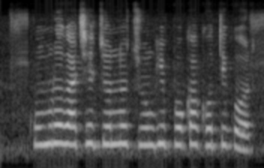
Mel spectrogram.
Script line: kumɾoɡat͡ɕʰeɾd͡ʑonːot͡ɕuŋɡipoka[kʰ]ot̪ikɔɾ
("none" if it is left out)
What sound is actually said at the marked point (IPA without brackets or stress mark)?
kʰ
